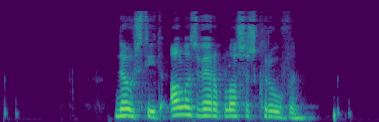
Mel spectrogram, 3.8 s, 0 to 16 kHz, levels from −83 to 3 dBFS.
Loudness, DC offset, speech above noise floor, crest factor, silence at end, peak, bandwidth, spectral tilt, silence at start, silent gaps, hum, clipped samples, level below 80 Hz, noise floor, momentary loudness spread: -20 LUFS; under 0.1%; 61 dB; 18 dB; 0.45 s; -2 dBFS; 11.5 kHz; -5.5 dB/octave; 1.15 s; none; none; under 0.1%; -62 dBFS; -80 dBFS; 19 LU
